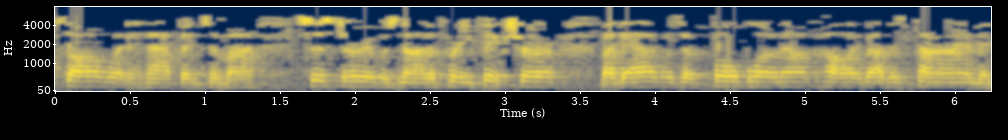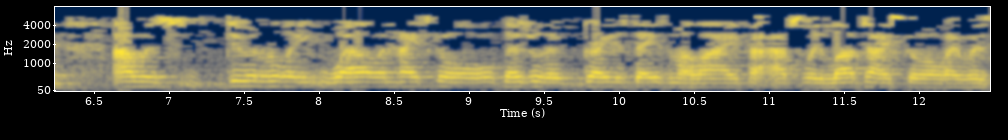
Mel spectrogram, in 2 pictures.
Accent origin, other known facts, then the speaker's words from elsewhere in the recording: Atlanta, Georgia, United States; born there; I was born in Atlanta to two parents who were very loving, gave me tons of opportunity.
